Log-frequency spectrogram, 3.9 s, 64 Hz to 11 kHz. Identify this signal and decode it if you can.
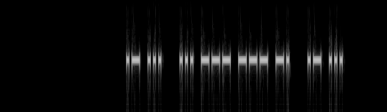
Morse code, heard as a keyed tone, about 46 wpm, 700 Hz. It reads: AS SOON AS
